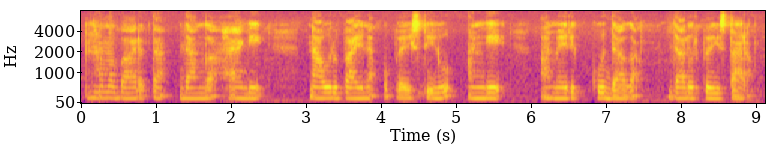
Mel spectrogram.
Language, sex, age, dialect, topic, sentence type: Kannada, female, 18-24, Central, banking, statement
